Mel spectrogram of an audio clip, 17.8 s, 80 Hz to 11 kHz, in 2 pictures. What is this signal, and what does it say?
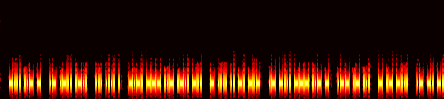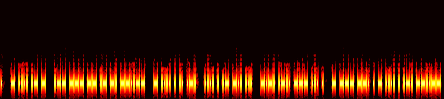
Morse code, heard as a keyed tone, about 46 wpm, 600 Hz. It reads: BUT ALL SHE COULD THINK ABOUT WAS TAB AND THAT WOMAN, THEIR HEADS CLOSE TOGETHER,
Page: Never 47wpm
